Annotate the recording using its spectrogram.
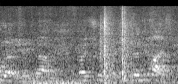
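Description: Raised voices shouting from around the cage during an MMA bout, with two sharp smacks close together about a second and a half in.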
